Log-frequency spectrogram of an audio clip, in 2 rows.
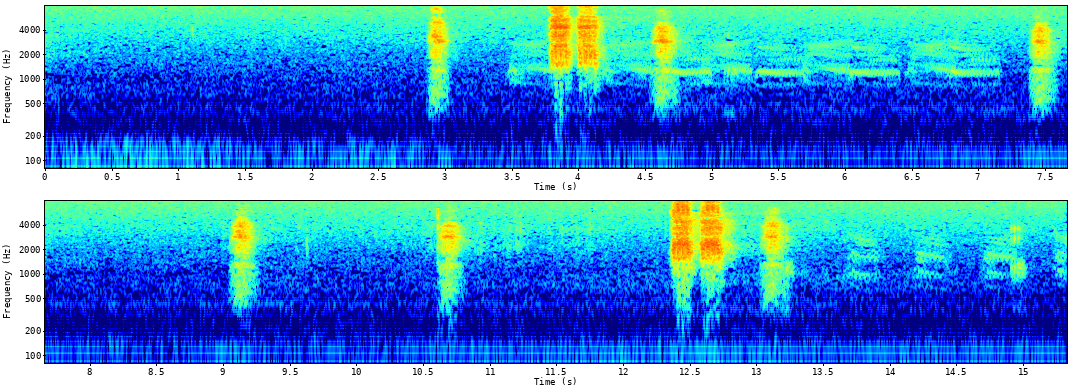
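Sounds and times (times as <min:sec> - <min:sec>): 
Eurasian magpie Pica pica chattering: 0:02.9 - 0:07.6, 0:12.4 - 0:13.3.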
